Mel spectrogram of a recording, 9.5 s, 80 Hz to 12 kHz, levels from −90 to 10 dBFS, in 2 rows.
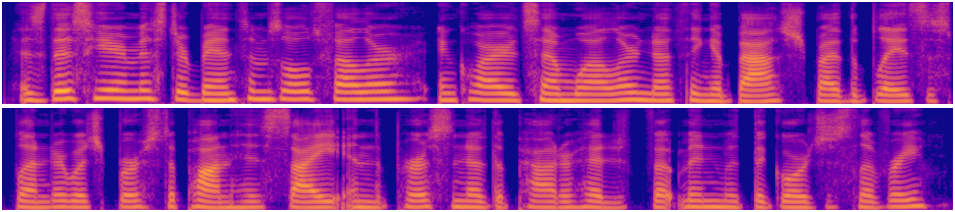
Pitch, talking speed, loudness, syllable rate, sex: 205 Hz, 215 wpm, -19 LUFS, 6.0 syllables/s, female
